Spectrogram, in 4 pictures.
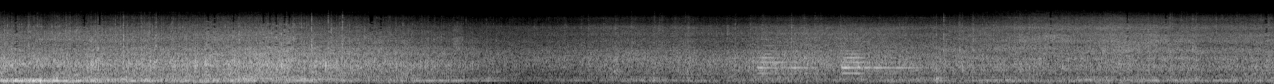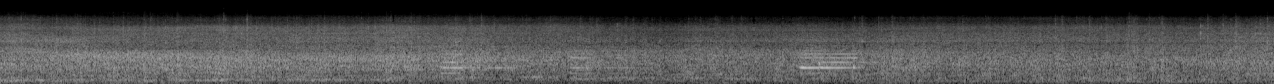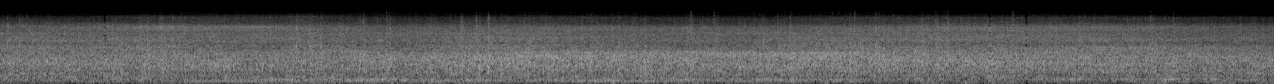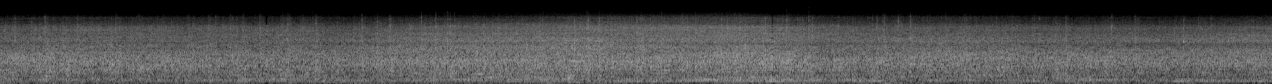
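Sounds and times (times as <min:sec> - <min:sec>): model train rolling on track: 0:00.0 - 0:50.9
model train horn toots: 0:07.5 - 0:09.4, 0:17.1 - 0:19.1, 0:20.7 - 0:21.9.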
